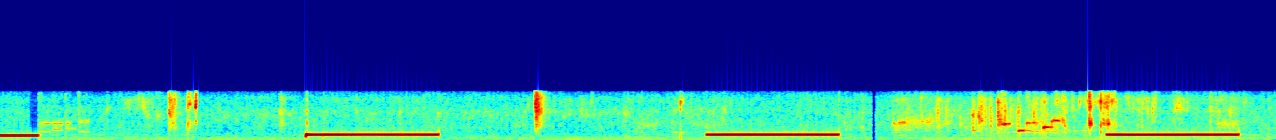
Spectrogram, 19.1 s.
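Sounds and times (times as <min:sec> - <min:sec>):
telephone line beeps during a call transfer: 0:00.0 - 0:00.7, 0:04.6 - 0:06.6, 0:10.6 - 0:12.6, 0:16.6 - 0:18.6.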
